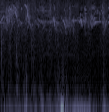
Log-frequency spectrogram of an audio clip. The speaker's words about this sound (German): Ah, es sind die Spatzenkinder in ihrem Nest. Sie haben scheinbar großen Hunger.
